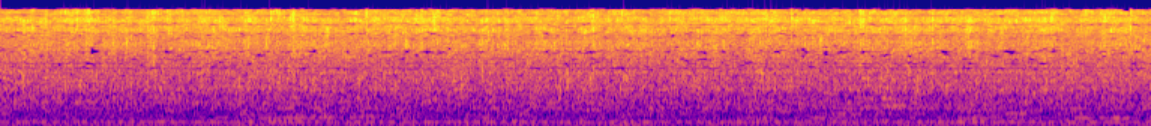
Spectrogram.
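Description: Chicken masala sizzling steadily in oil in an aluminium pressure cooker on the stove.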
